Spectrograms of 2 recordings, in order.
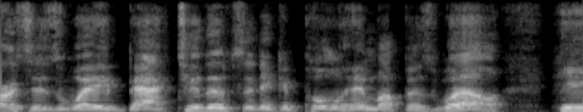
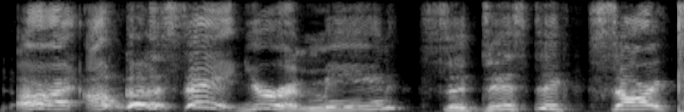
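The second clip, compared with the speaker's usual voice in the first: raised, louder and higher furious rant; angry outburst; 10 semitones higher, 3 dB louder than usual. Retold or imitated. Kilowog finally insults Ermi to his face, angry. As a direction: let it all out at him. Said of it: "so he's like".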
